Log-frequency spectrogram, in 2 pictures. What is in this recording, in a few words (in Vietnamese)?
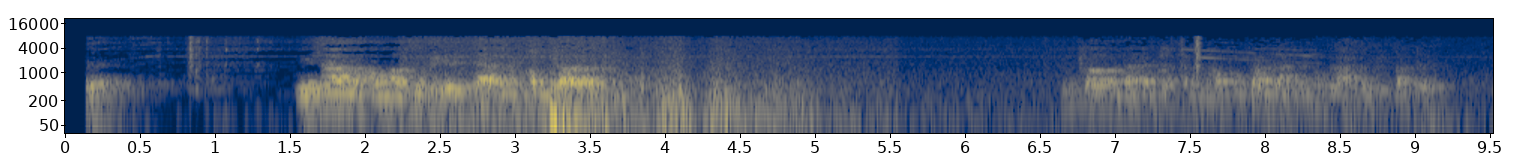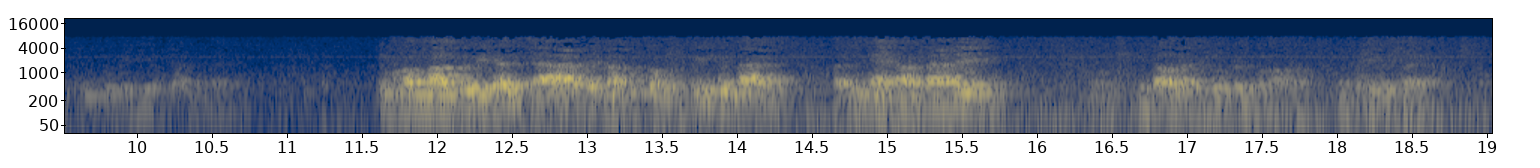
Tieng Noi Cua Thay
